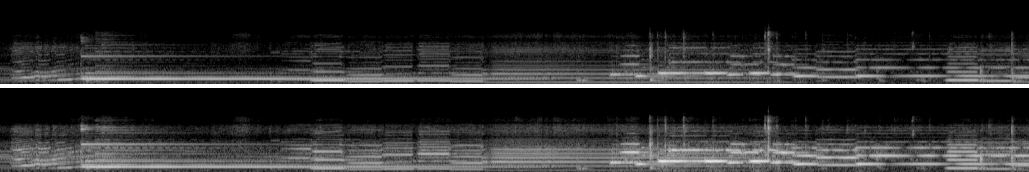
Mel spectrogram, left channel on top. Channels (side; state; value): left; quieter; 7.2 dB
